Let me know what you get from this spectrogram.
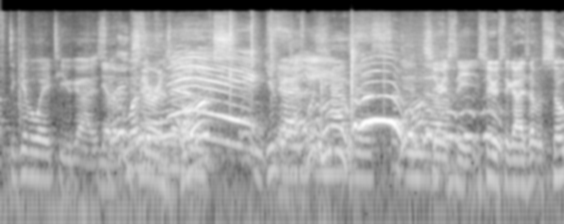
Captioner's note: cheering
